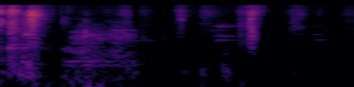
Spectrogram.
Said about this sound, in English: Watch out. Did you wheel over a puppy? I'm running over puppies.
